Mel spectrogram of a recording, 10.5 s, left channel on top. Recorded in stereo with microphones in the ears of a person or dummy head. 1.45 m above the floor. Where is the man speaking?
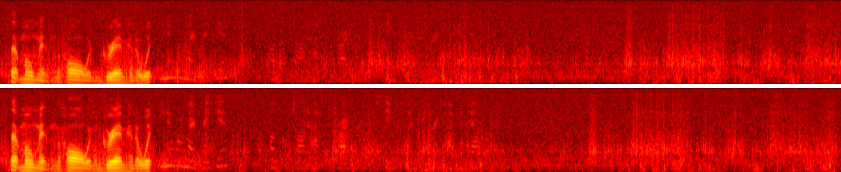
25° right (ahead or behind).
